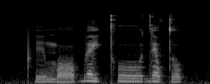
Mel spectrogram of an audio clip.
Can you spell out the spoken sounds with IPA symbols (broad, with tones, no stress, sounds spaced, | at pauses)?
pʰ i˩˧ m oː˩˧ b e˥˨ j kʰ uː˧ d e˥˨ w t̪ u˧˥ p̚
